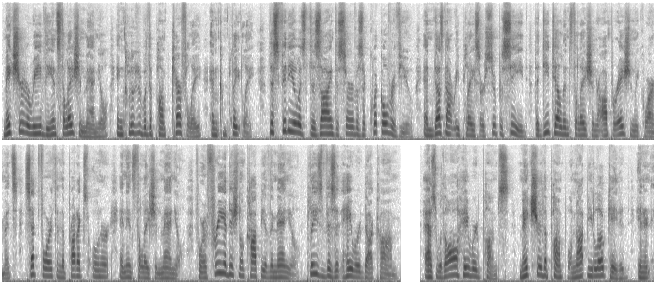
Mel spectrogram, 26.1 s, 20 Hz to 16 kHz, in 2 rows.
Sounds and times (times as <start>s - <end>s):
Speech: 0.0s - 26.0s.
